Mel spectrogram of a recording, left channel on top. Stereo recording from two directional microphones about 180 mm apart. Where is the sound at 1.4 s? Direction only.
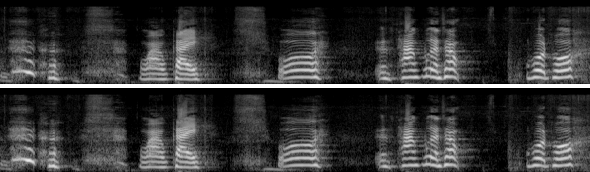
10° right (ahead or behind).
